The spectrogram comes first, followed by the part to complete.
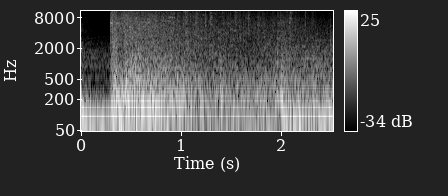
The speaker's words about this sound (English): an explosion shook the building, shrapnel bursting through the door.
